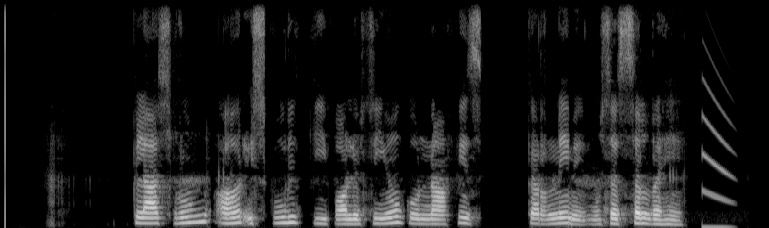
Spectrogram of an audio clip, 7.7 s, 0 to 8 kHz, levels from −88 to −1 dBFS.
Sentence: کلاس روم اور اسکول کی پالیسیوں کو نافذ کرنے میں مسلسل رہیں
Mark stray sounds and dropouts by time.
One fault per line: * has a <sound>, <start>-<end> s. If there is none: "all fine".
* has a chirp, 7.0-7.4 s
